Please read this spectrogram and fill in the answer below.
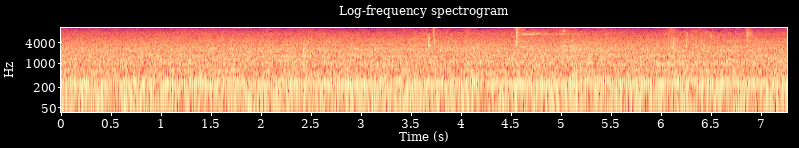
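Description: Steady low machine hum from a running appliance, with a few faint light clicks in the second half.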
